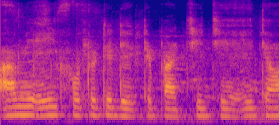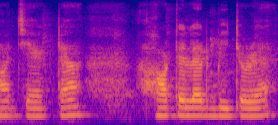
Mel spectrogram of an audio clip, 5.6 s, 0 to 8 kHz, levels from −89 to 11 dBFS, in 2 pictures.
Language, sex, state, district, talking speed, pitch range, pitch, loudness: Bengali, male, Tripura, West Tripura, 120 wpm, 140-155 Hz, 150 Hz, -20 LUFS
